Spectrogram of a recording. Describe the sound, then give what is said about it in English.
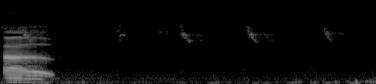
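Faint bird chirps, a few short high tweets spaced over several seconds against a quiet background, following a brief loud voiced sound at the very start. “I'm gonna give y'all a little bit of ASMR experience and listen to the birds chirp real quick while I answer this.”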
